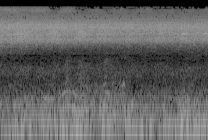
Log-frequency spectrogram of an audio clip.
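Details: Unbroken shrill cicada droning in the Yongsan Family Park bamboo grove during summer, with faint low murmurs of distant voices and park sounds underneath.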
